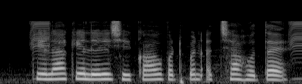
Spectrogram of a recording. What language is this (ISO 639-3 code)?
mai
